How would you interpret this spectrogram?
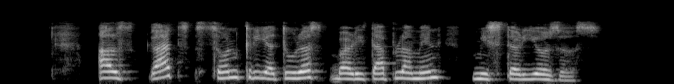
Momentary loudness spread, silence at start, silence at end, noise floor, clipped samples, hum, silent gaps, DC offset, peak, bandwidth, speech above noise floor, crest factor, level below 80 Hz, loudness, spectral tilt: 14 LU; 0.6 s; 0.75 s; -53 dBFS; under 0.1%; none; 1.40-1.47 s, 4.61-4.72 s; under 0.1%; -2 dBFS; 8 kHz; 35 dB; 18 dB; -66 dBFS; -18 LUFS; -3 dB/octave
